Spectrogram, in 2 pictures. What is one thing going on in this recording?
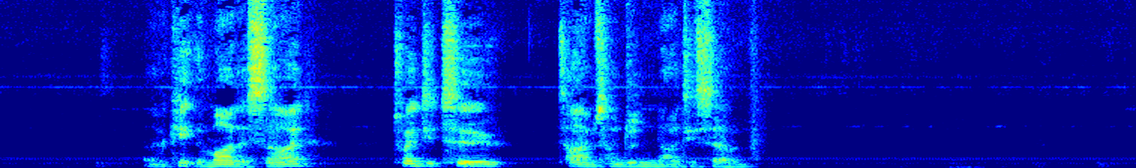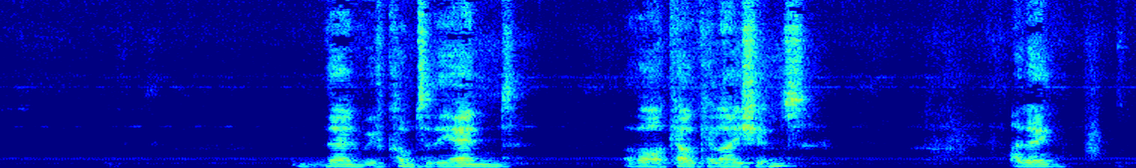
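A middle-aged man speaks calmly nearby, explaining.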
